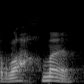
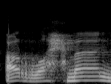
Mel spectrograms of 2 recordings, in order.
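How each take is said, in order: First: The h is a rough, scraping kh sound. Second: The h is a deep, breathy throat sound. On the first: The speaker calls it wrong. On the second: The speaker calls it right. "Ha juga jangan dibaca ha maupun kha"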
